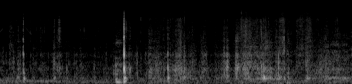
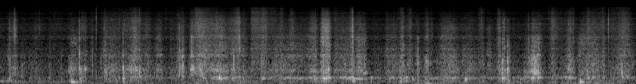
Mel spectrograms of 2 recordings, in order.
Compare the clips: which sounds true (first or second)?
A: first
